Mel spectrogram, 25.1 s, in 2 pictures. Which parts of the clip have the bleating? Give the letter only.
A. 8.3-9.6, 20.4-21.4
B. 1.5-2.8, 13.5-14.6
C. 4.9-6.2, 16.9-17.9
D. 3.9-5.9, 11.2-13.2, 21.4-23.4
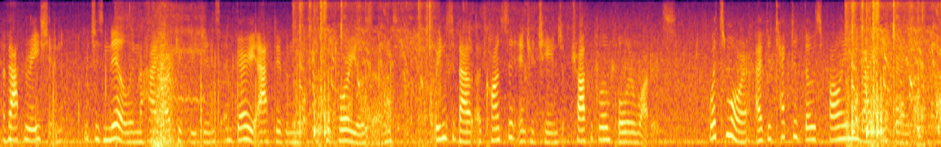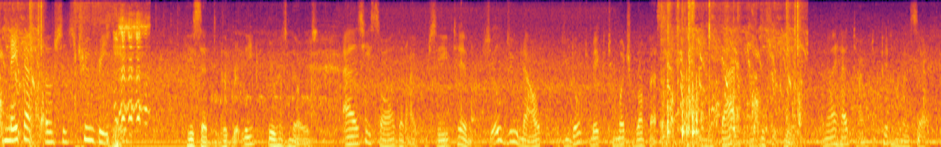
B.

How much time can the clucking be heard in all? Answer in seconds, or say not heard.
6 s.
